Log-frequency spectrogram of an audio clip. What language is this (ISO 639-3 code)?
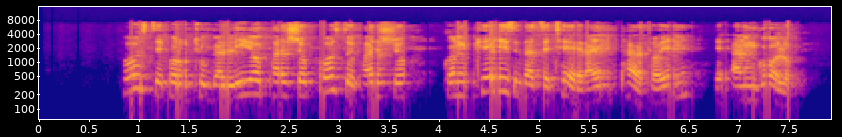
epo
